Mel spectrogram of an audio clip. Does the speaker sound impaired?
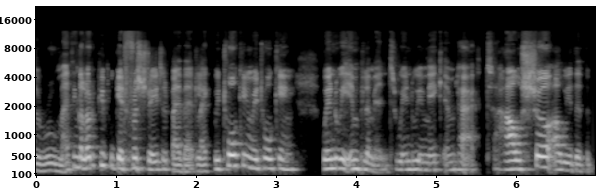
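No.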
